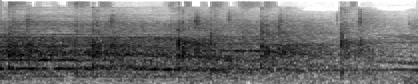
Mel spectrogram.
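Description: Crowd at a wrestling event in Florence, Alabama, giving a broad, sustained wash of cheering and applause that stays fairly faint and steady throughout.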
